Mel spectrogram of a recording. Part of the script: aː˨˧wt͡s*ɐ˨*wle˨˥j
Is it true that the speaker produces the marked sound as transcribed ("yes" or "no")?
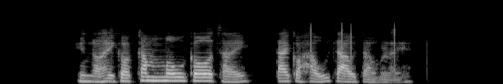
yes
